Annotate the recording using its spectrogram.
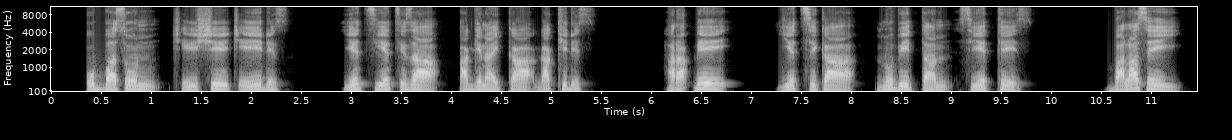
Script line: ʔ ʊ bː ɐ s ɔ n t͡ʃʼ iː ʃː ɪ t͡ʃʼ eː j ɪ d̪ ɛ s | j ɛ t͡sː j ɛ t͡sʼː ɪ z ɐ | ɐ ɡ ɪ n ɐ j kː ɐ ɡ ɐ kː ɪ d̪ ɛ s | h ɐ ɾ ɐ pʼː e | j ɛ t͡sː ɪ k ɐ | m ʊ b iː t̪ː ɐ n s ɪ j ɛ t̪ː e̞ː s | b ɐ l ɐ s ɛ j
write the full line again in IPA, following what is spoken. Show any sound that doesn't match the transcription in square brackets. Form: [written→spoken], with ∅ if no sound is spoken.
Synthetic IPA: ʔ ʊ bː ɐ s ɔ n t͡ʃʼ iː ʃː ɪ t͡ʃʼ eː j ɪ d̪ ɛ s | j ɛ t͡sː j ɛ t͡sʼː ɪ z ɐ | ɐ ɡ ɪ n ɐ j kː ɐ ɡ ɐ kː ɪ d̪ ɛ s | h ɐ ɾ ɐ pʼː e | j ɛ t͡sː ɪ k ɐ | [m→n] ʊ b iː t̪ː ɐ n s ɪ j ɛ t̪ː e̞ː s | b ɐ l ɐ s ɛ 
